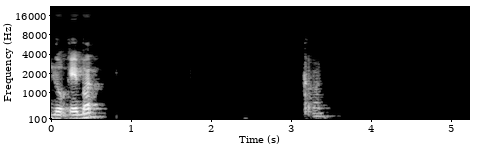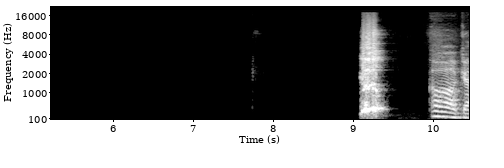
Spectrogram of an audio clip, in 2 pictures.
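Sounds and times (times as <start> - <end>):
speech: 0.0 - 0.8, 3.2 - 3.5, 10.0 - 10.4
sharp hiccup: 9.1 - 9.5.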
